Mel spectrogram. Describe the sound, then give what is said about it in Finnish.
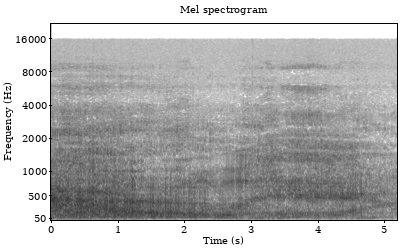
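A tiger, Battle Cat (taistelutiikeri), lets out a deep, rumbling roar while pulling someone out of a swamp with a rope. The roar stays loud and is sustained for several seconds with a slight waver before easing off at the end. No one speaks over it. “Pidä nyt kiinni. Vedä taistelutiikeri.”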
